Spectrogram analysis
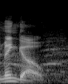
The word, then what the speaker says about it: Mingo: You got Roman Mingo. Rhymes with bingo and lingo.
